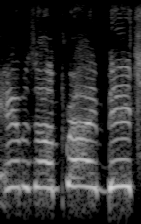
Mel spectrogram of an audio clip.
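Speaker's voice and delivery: high, slow, yelled, taunting voice. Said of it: "Gangrel's like".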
